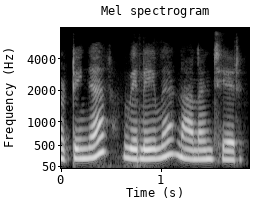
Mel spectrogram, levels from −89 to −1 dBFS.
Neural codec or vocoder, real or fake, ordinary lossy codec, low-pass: codec, 16 kHz, 1 kbps, X-Codec, WavLM features, trained on Multilingual LibriSpeech; fake; none; 7.2 kHz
